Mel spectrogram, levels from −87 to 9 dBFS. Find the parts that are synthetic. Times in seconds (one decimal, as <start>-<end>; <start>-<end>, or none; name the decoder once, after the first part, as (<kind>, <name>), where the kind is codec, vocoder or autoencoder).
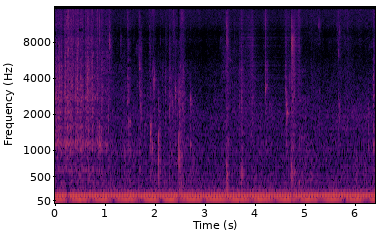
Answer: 3.7-4.9 (autoencoder, DAC-VAE)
